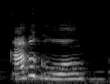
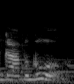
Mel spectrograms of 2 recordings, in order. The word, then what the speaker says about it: gabagool: somehow softened over time the c in or in capicola or in those southern vernaculars becomes a g in gabagul and the p becomes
